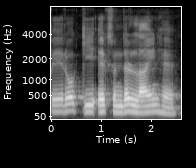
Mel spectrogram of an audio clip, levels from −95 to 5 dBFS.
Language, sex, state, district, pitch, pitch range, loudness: Hindi, male, Arunachal Pradesh, Lower Dibang Valley, 130 Hz, 125-135 Hz, -15 LUFS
